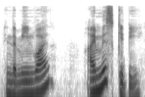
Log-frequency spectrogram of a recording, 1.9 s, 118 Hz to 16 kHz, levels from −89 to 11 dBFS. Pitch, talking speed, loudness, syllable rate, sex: 155 Hz, 185 wpm, -17 LUFS, 6.5 syllables/s, male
